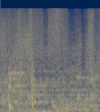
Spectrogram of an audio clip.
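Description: Soft background music over the rubbing and scraping of a keyboard being lifted out of its foam-lined box, with a soft knock near the start.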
